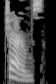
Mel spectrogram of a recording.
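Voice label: "charms", British English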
